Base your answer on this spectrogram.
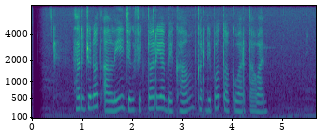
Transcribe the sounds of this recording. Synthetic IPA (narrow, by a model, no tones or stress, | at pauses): hɛrd͡ʒunɔt̪a̰lid͡ʒɨŋfik̚t̪oɾiabekʰamkɨrdipɔt̪ɔkəwart̪a̰wan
